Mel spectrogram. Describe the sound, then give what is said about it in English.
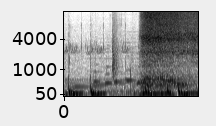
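One slow, audible breath: a soft, airy hiss that swells after a quiet start and holds to the end, heard alone without talk. “And I breathe.”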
